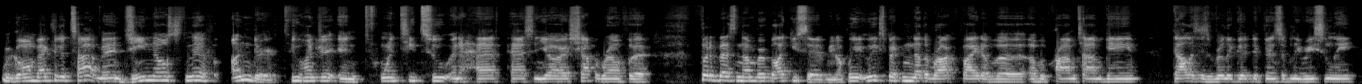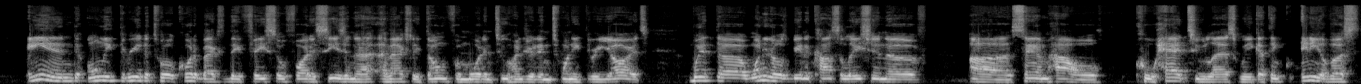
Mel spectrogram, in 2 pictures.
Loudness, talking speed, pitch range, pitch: -18 LUFS, 200 wpm, 125-160 Hz, 135 Hz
